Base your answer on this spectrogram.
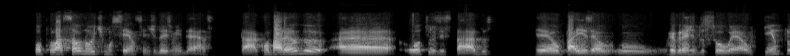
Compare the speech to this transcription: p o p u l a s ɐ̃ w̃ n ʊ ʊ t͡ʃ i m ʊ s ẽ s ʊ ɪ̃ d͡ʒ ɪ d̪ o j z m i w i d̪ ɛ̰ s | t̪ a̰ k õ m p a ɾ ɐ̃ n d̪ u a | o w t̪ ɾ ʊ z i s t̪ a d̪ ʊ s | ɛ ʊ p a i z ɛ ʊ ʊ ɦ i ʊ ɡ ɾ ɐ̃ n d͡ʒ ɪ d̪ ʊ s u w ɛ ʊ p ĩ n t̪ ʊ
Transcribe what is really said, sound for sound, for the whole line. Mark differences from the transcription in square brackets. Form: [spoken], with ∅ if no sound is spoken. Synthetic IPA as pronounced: p o p u l a s ɐ̃ w̃ n ʊ [u] t͡ʃ i m ʊ s ẽ s ʊ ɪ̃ d͡ʒ ɪ d̪ o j z m i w i d̪ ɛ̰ s | t̪ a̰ k õ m p a ɾ ɐ̃ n d̪ [ʊ] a | o w t̪ ɾ ʊ z [ɪ] s t̪ a d̪ ʊ s | ɛ ʊ p a i z ɛ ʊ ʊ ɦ i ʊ ɡ ɾ ɐ̃ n d͡ʒ ɪ d̪ ʊ s u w ɛ ʊ [k] ĩ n t̪ ʊ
